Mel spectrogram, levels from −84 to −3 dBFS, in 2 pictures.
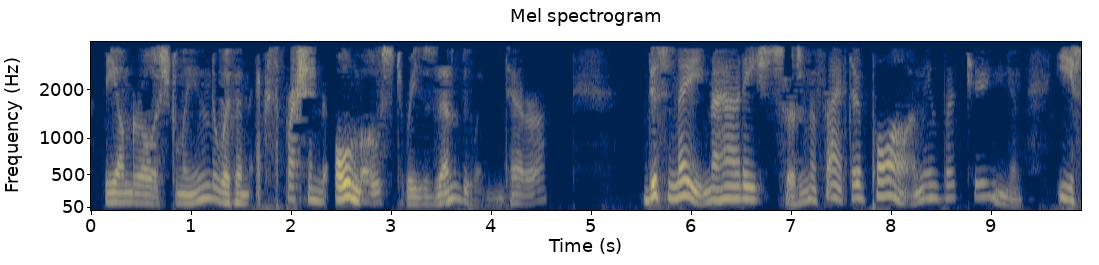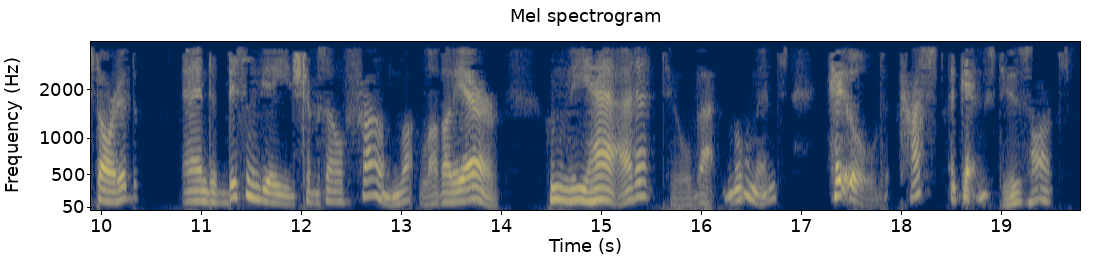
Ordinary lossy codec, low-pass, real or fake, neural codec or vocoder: MP3, 16 kbps; 3.6 kHz; fake; codec, 16 kHz, 0.5 kbps, X-Codec, HuBERT features, trained on balanced general audio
